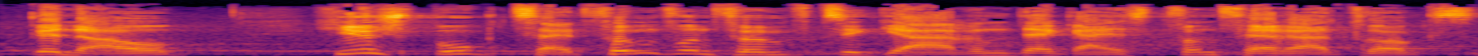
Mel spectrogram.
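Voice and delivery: plain reading voice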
